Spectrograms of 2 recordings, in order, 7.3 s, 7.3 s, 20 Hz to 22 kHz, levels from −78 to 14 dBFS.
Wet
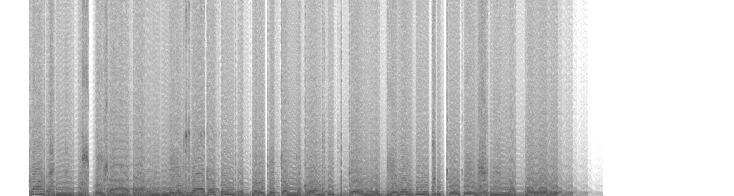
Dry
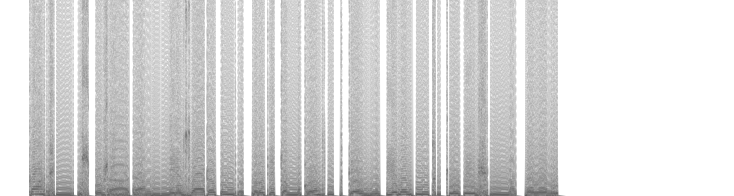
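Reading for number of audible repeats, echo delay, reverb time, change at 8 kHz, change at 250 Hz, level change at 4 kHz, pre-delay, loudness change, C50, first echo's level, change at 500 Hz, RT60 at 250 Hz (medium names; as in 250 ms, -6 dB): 3, 150 ms, no reverb, +6.0 dB, +6.0 dB, +6.0 dB, no reverb, +6.0 dB, no reverb, -9.5 dB, +6.0 dB, no reverb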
